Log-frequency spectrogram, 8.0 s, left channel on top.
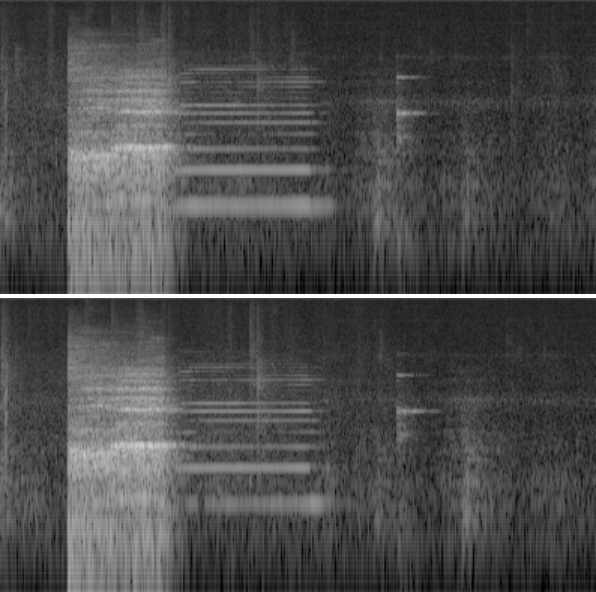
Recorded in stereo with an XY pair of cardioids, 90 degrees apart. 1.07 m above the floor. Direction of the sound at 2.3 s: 25° left.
